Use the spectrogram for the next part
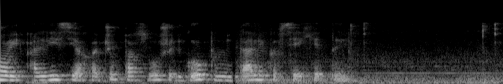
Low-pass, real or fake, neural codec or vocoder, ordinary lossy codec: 7.2 kHz; fake; autoencoder, 48 kHz, 128 numbers a frame, DAC-VAE, trained on Japanese speech; Opus, 24 kbps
